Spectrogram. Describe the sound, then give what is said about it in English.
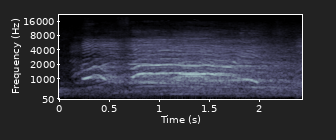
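A group of children yell out their ages all at once in answer to a question, their high overlapping voices blending into a loud, excited burst that swells and holds for about two seconds before easing slightly. “Listen carefully, and all of your answers are going to be different, but I want you to yell them out. How old are you?”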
